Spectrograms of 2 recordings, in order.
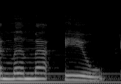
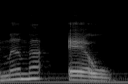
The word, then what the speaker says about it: Nanael: O final dele que é importante observar, ele não é Nanael, é Nanael, com esse E agudo e com L no final ok?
